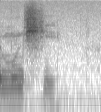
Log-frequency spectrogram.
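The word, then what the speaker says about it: Munchi: but you will find in the list m-u-n-c-h-i and it will be pronounced as munshi and there is no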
